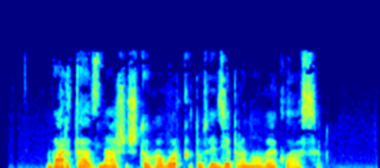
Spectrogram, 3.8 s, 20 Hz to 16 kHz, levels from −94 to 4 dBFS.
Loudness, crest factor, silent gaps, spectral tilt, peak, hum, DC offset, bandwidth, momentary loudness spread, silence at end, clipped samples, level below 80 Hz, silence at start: -24 LUFS; 18 dB; none; -4.5 dB/octave; -6 dBFS; none; under 0.1%; 11.5 kHz; 8 LU; 0.6 s; under 0.1%; -74 dBFS; 0.45 s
